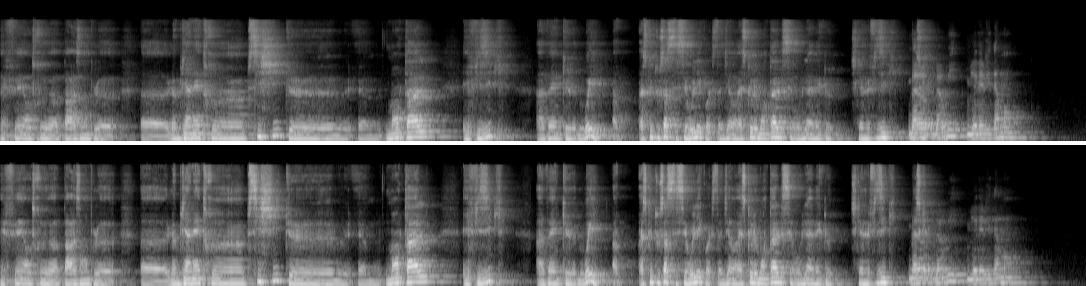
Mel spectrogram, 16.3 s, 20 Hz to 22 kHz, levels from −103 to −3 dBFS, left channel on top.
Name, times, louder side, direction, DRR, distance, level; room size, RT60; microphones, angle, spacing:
voice 1, 0.0-6.5 6.9-7.6 8.1-9.3 9.6-12.5 12.8-13.4 13.7-13.8, right 2 dB, 30° right, 9 dB, 0.6 m, -25 dB
voice 2, 13.6-15.5, left 1 dB, 80° left, 7 dB, 1.1 m, -31 dB
14.5 x 11.0 x 5.2 m, 0.82 s
head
